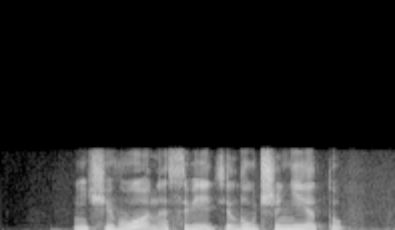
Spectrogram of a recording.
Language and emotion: Russian, sad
